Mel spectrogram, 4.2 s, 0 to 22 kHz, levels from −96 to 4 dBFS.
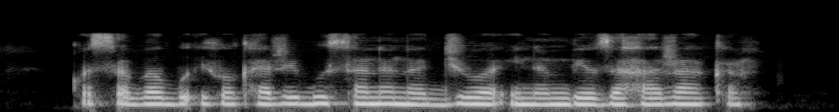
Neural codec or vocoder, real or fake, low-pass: autoencoder, 48 kHz, 128 numbers a frame, DAC-VAE, trained on Japanese speech; fake; 7.2 kHz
